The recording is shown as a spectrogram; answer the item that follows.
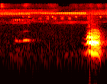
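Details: Otton frog, an endemic species of Amami Oshima, calling at night: a single short, loud, throaty burst with rich harmonics near the end, preceded by a faint brief tone and a steady high insect-like whine throughout.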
